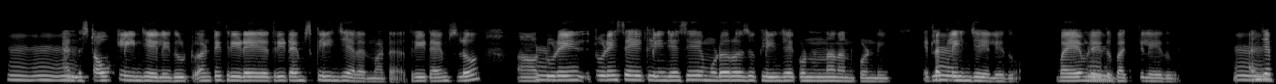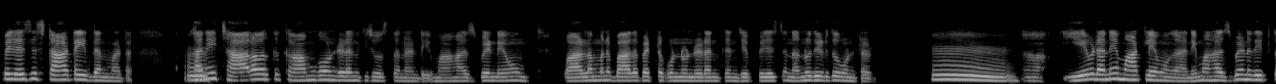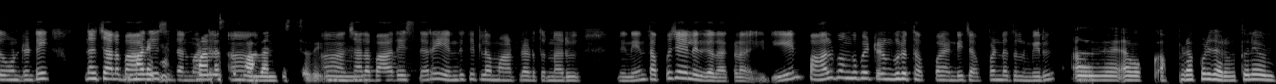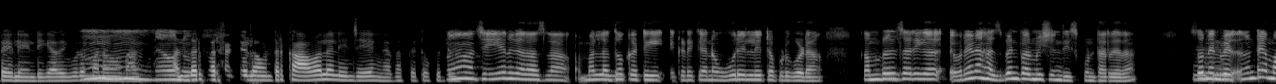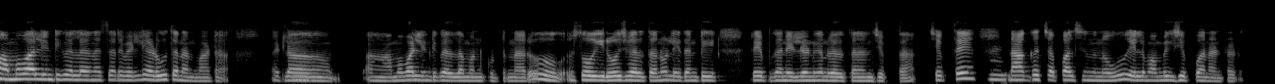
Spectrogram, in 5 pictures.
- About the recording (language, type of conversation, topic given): Telugu, podcast, మామగారు లేదా అత్తగారితో సమస్యలు వస్తే వాటిని గౌరవంగా ఎలా పరిష్కరించాలి?
- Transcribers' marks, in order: in English: "అండ్ స్టవ్ క్లీన్"; in English: "త్రీ డే త్రీటైమ్స్ క్లీన్"; in English: "త్రీ టైమ్స్‌లో"; in English: "టూ డే టూ"; in English: "క్లీన్"; in English: "క్లీన్"; in English: "క్లీన్"; tapping; in English: "స్టార్ట్"; in English: "కామ్‌గా"; in English: "హస్బెండ్"; other background noise; in English: "కంపల్సరీగా"; in English: "హస్బెండ్ పర్మిషన్"; in English: "సో"; in English: "సో"; in English: "మమ్మీ‌కి"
